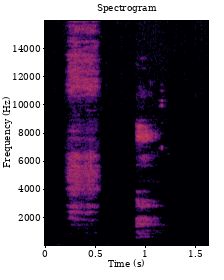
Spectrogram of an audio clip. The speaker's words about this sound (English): Okay. Oh, yawning, sorry.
